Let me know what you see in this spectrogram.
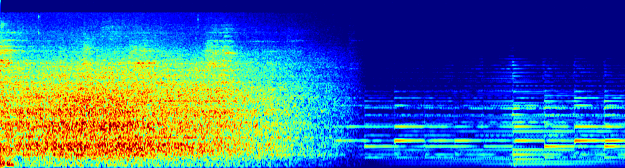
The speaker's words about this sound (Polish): Miałem wrażenie, że z głośnika dobiega cichy śmiech. Ledwie przebił się przez sygnał nadjeżdżającego pociągu.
